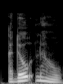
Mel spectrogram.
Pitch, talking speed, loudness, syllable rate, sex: 140 Hz, 285 wpm, -15 LUFS, 6.4 syllables/s, male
